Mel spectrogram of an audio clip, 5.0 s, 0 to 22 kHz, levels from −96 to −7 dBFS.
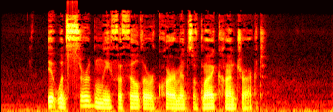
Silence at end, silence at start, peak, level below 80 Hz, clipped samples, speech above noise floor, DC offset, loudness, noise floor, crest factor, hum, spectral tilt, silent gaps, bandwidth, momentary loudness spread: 1.05 s; 0.75 s; 0 dBFS; -44 dBFS; under 0.1%; 32 dB; under 0.1%; -15 LUFS; -48 dBFS; 18 dB; none; -3.5 dB/octave; none; 16 kHz; 17 LU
